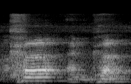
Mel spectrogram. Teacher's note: Number 2 and 4, kha and gha, they are mahaprana.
